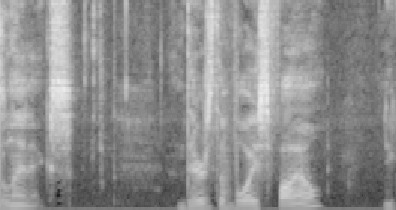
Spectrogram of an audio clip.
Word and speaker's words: Linux: Hello, this is and I pronounce Linux as Linux.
